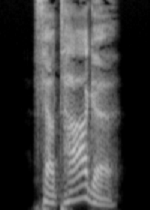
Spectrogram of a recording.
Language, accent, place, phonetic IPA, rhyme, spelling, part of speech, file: German, Germany, Berlin, [fɛɐ̯ˈtaːɡə], -aːɡə, vertage, verb, De-vertage.ogg
- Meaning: inflection of vertagen: 1. first-person singular present 2. first/third-person singular subjunctive I 3. singular imperative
